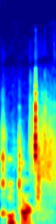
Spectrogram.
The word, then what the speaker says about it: Kotart: little design up there I asked them how to pronounce that because I've heard a couple of people say it different ways but for today we're gonna go with coat art alright so let's check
